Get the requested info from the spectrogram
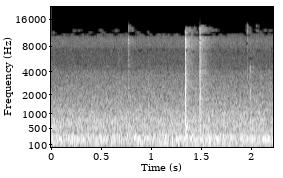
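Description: Steady low room noise with a faint fan-like hum, and a quick double click a little past halfway: a computer keyboard key pressed and released, entering a terminal command.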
